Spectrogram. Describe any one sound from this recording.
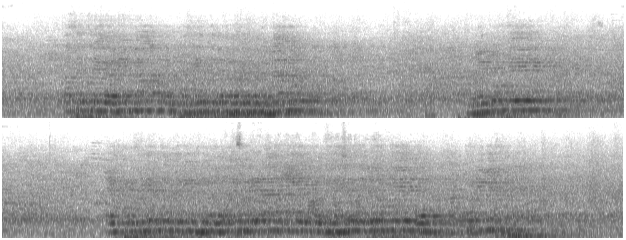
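A group of men sing together in a large echoing hall.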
